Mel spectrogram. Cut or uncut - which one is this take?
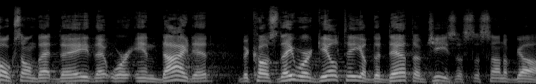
uncut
